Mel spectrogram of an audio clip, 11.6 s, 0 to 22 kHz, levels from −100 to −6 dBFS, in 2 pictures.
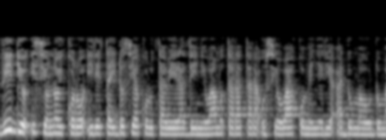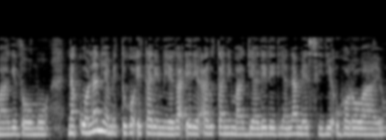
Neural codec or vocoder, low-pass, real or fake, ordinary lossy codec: none; 7.2 kHz; real; MP3, 32 kbps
